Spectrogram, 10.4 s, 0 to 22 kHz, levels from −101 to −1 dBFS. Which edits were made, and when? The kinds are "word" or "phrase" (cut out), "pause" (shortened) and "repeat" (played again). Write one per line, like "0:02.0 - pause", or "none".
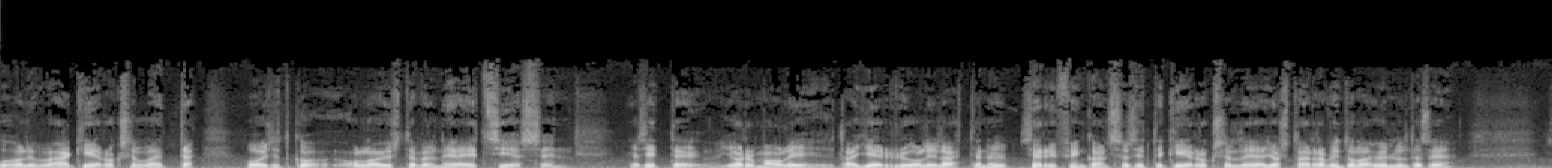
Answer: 0:06.8 - phrase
